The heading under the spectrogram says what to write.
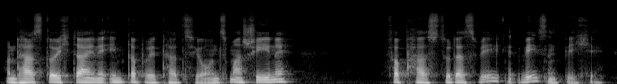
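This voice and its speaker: Slow, deep-voiced man teaching spirituality. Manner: calm, repetitive, addressing the listener directly. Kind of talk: spoken spiritual lesson.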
